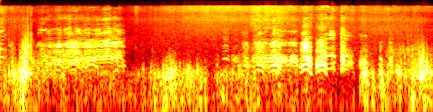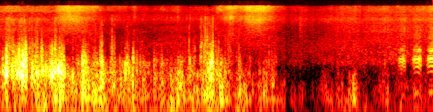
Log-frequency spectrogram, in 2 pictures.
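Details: Domestic geese giving a run of wavering, nasal honks that blur into a chattering series, over a rumbling background, fading toward the end.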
